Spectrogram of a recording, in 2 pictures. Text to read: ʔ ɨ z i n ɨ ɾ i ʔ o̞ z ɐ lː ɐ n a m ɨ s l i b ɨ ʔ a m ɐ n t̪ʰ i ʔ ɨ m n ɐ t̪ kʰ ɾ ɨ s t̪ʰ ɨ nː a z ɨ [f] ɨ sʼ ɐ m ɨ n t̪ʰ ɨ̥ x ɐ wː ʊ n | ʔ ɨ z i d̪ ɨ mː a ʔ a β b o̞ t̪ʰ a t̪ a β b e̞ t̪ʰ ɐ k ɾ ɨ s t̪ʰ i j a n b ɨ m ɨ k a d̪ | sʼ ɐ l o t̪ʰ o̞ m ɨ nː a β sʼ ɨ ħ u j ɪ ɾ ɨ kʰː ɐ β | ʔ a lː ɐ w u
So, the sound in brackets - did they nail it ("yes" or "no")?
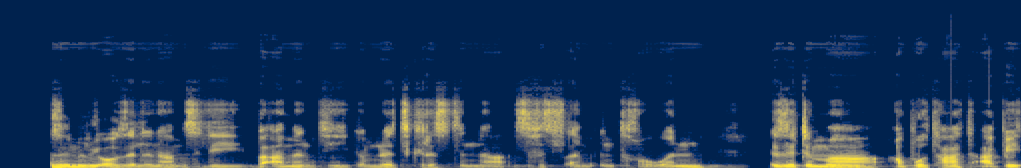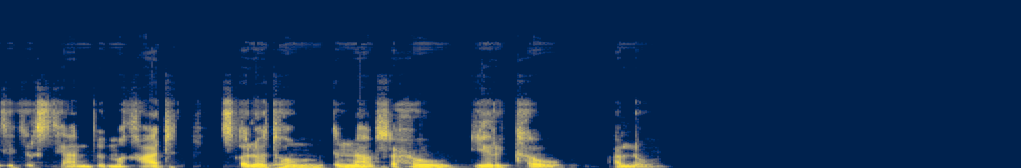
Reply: yes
